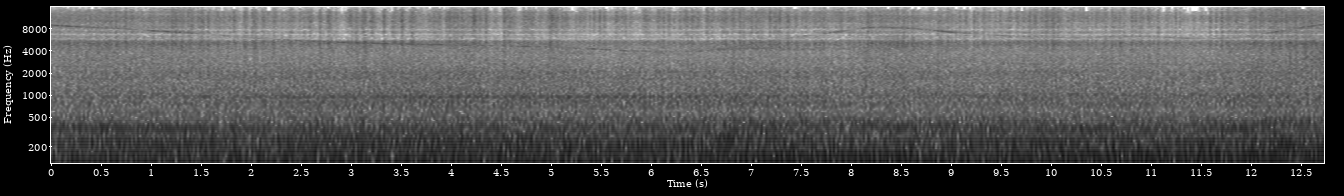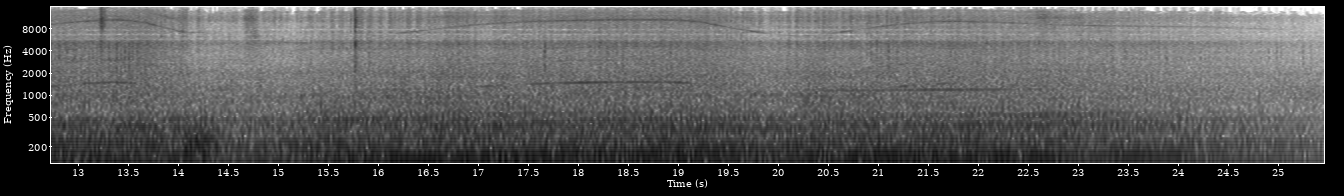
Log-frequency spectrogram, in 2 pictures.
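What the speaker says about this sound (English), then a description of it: "Tell me about that truck you're running there. 2014 Peterbilt 389 Fitzgerald glider" A 2014 Peterbilt 389 Fitzgerald glider truck driving, its diesel engine a loud, steady low rumble heard from the cab, with faint high whines over the drone and no talk.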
